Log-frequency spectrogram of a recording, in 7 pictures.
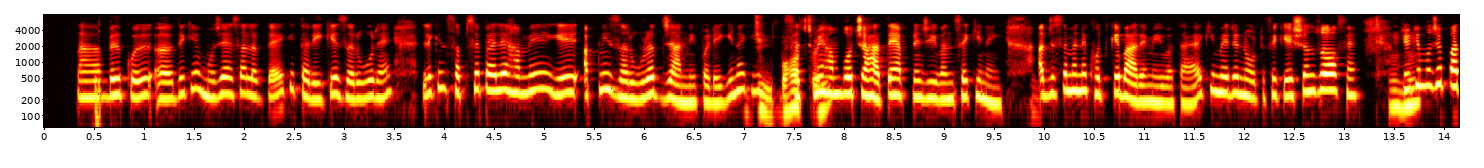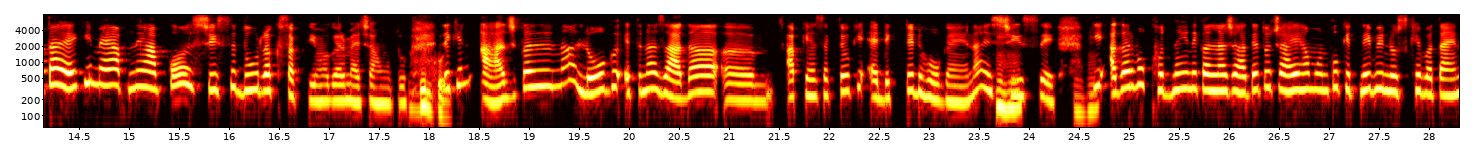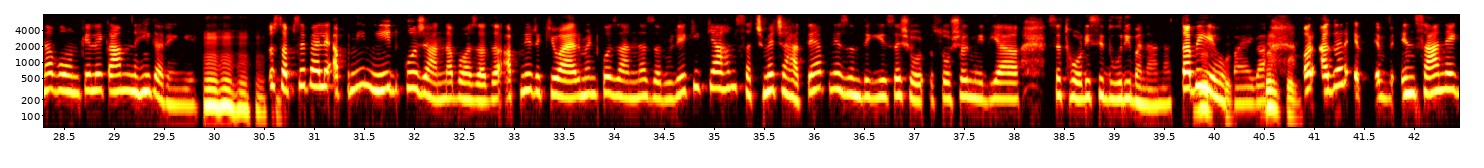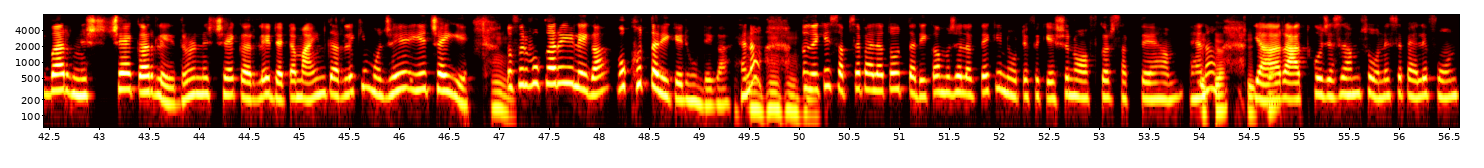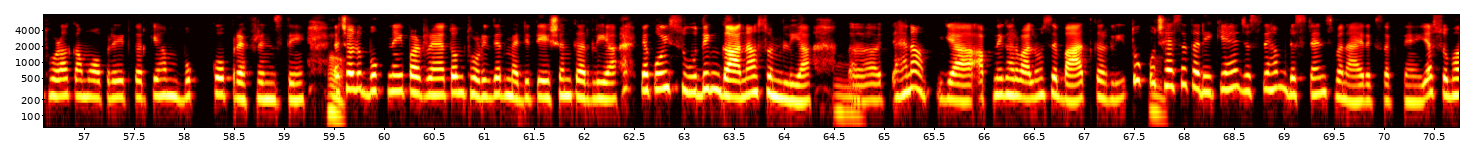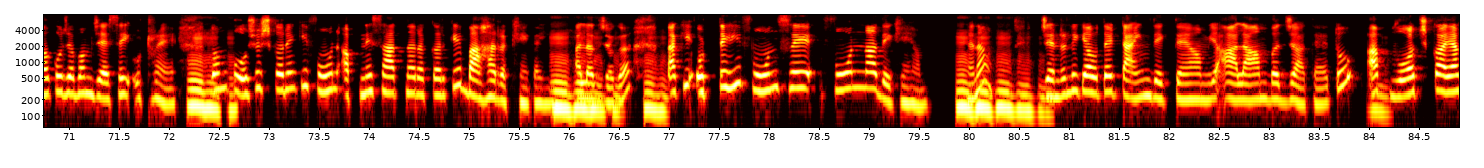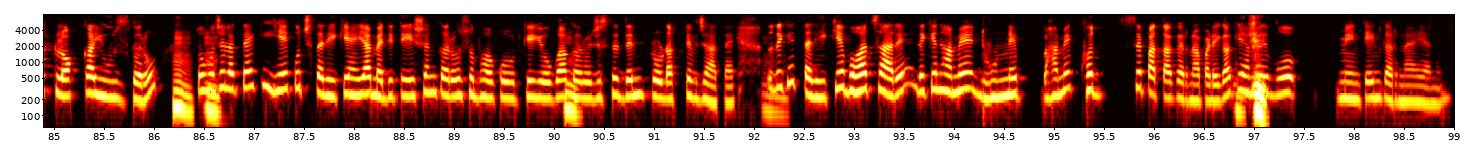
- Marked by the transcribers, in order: in English: "नोटिफ़िकेशंस ऑफ"; in English: "एडिक्टेड"; in English: "नीड"; in English: "रिक्वायरमेंट"; in English: "डिटरमाइन"; in English: "नोटिफ़िकेशन ऑफ"; in English: "ऑपरेट"; in English: "बुक"; in English: "प्रेफरेंस"; in English: "बुक"; in English: "मेडिटेशन"; in English: "सूथिंग"; in English: "डिस्टेंस"; in English: "जनरली"; in English: "टाइम"; in English: "अलार्म"; in English: "वॉच"; in English: "क्लॉक"; in English: "यूज़"; in English: "मेडिटेशन"; in English: "प्रोडक्टिव"; in English: "मेंटेन"
- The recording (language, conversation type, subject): Hindi, podcast, क्या सोशल मीडिया ने आपकी तन्हाई कम की है या बढ़ाई है?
